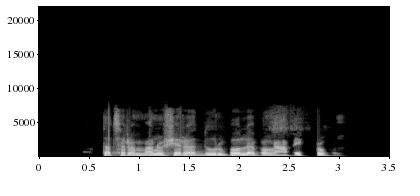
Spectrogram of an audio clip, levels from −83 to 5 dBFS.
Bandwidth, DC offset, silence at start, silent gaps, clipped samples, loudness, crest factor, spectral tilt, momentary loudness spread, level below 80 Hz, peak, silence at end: 7.4 kHz; under 0.1%; 0.65 s; 2.72-2.76 s; under 0.1%; -16 LUFS; 14 dB; -7.5 dB/octave; 8 LU; -46 dBFS; -2 dBFS; 0.55 s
